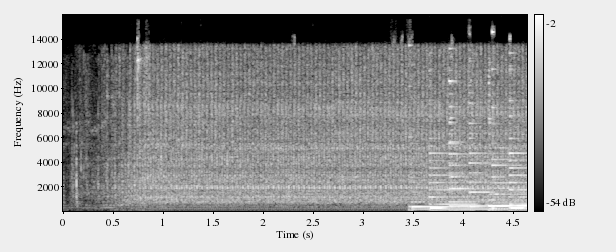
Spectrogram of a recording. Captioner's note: film projector whirls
